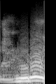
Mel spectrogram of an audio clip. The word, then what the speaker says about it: Zul: Jadi kayak L tuh jadinya Ru. Jadi Zu masih ada Zul gitu seharusnya. Jadi kita jadi Zuru jadinya di Jepang.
